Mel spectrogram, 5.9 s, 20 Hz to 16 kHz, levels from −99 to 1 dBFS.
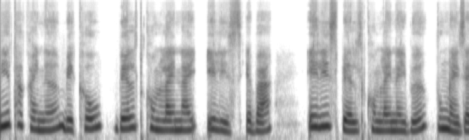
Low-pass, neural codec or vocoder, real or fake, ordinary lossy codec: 14.4 kHz; none; real; Opus, 16 kbps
